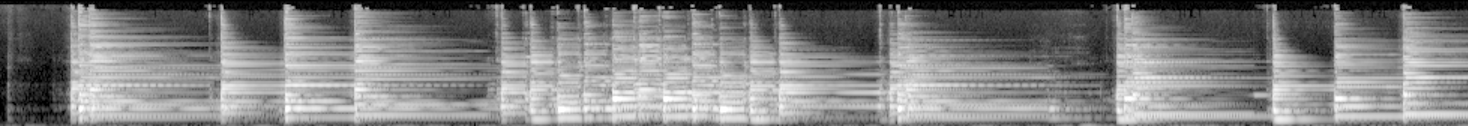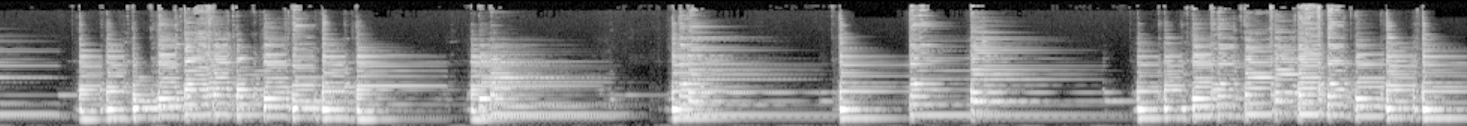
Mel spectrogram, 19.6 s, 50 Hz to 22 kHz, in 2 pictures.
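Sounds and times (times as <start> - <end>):
chord melody playing: 0.6 - 19.2.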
